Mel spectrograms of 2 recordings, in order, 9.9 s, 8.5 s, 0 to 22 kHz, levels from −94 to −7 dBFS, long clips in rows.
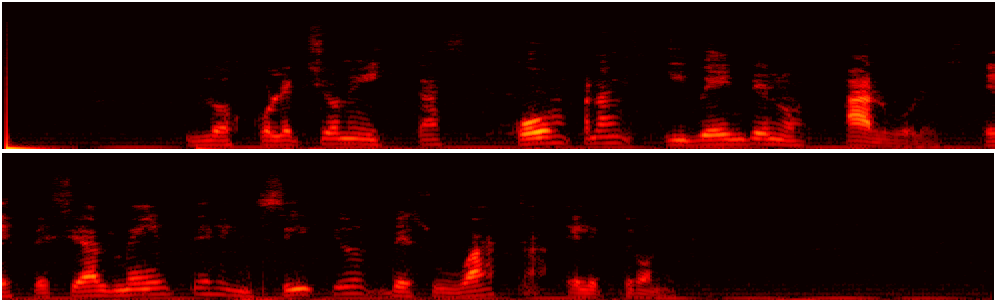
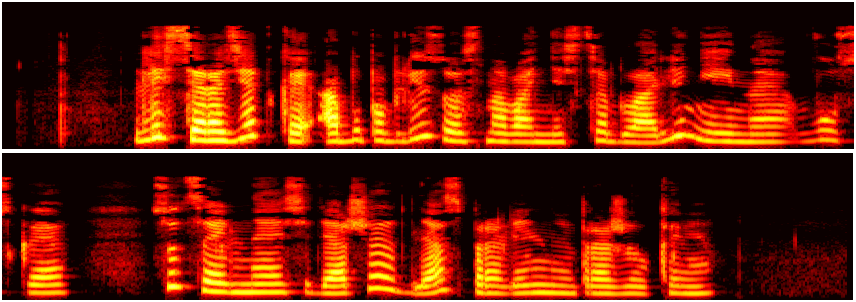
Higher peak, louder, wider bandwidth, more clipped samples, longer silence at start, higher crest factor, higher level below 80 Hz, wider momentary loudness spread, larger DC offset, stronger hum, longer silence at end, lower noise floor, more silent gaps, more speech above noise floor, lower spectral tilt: second, -32 dBFS vs -4 dBFS; second, -55 LUFS vs -26 LUFS; first, 16.5 kHz vs 11.5 kHz; neither; second, 0 s vs 0.65 s; about the same, 24 dB vs 24 dB; first, -72 dBFS vs -84 dBFS; about the same, 17 LU vs 16 LU; neither; neither; second, 0.2 s vs 0.7 s; first, -78 dBFS vs -72 dBFS; neither; second, 23 dB vs 46 dB; about the same, -5 dB/octave vs -4 dB/octave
